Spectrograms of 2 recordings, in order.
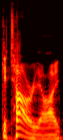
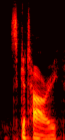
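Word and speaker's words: Skitarii: of the adaptus mechanicus i know it says it'd be pronounced guitarii but uh it's skittari firing a shell or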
